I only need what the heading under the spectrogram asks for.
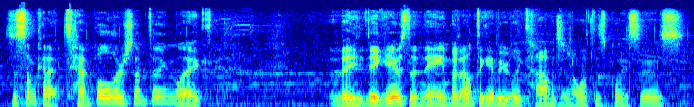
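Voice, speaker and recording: A man's voice: mid-range voice, lively intonation, a little fast, a little mellow, faint music behind. A man streaming a video game, chatting and joking as he thinks aloud. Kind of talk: casual gameplay commentary.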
